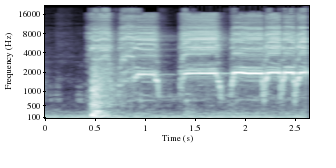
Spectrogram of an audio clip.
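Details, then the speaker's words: Traxxas Blast RC boat steering servo: short bursts of rough buzzing with a high whine as it sweeps back and forth; it still turns but sounds terrible, likely failing. "it does turn even though it sounds terrible"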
